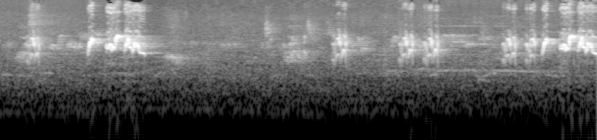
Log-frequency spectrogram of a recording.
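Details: Red-whiskered bulbul in morning training song for singing contests: clusters of quick, scratchy, chirping whistled notes, repeated in groups of bursts with brief pauses and faint warbling underneath.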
